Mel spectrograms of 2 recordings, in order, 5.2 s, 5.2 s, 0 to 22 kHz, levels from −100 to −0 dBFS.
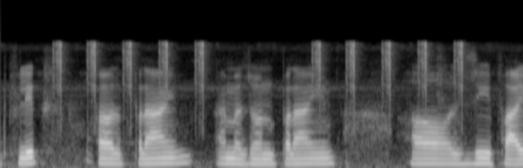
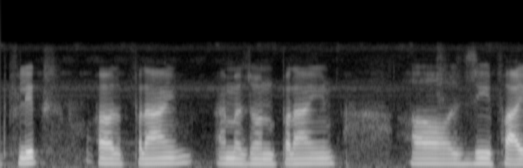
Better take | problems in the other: second | background sound (Camera); 19 dB below the speech

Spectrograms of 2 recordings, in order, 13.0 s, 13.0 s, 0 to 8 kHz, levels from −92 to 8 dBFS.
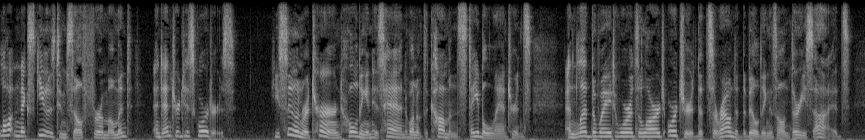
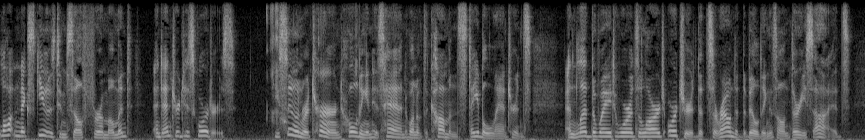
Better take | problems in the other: first | background sound (Chewing, mastication); 13 dB below the speech

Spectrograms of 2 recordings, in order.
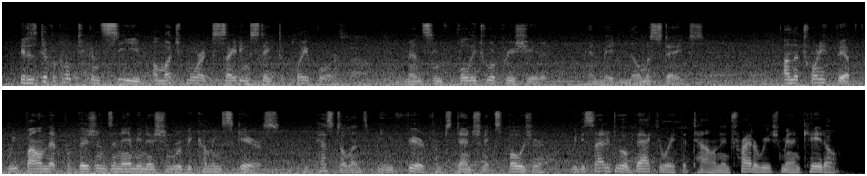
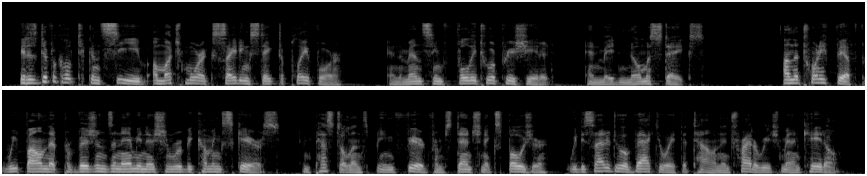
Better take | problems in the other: second | background sound (Subway, metro, underground); 4 dB below the speech

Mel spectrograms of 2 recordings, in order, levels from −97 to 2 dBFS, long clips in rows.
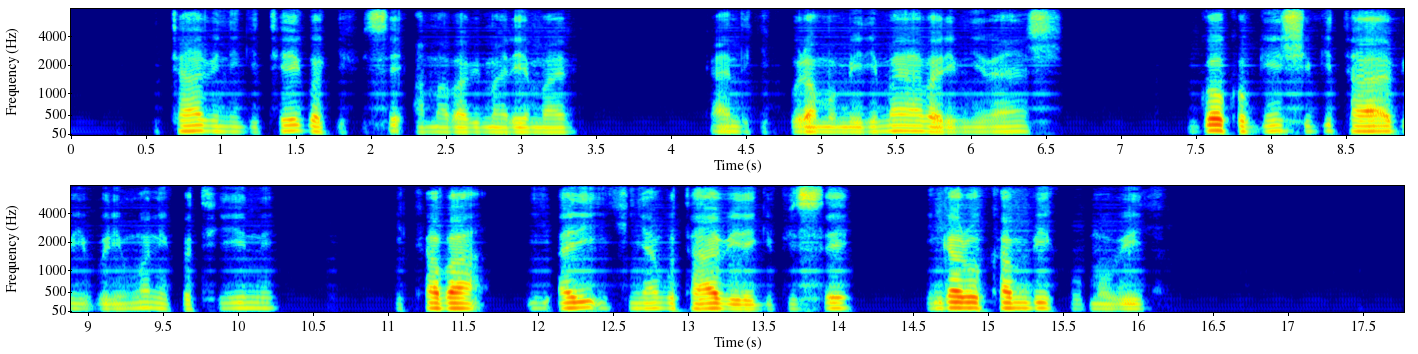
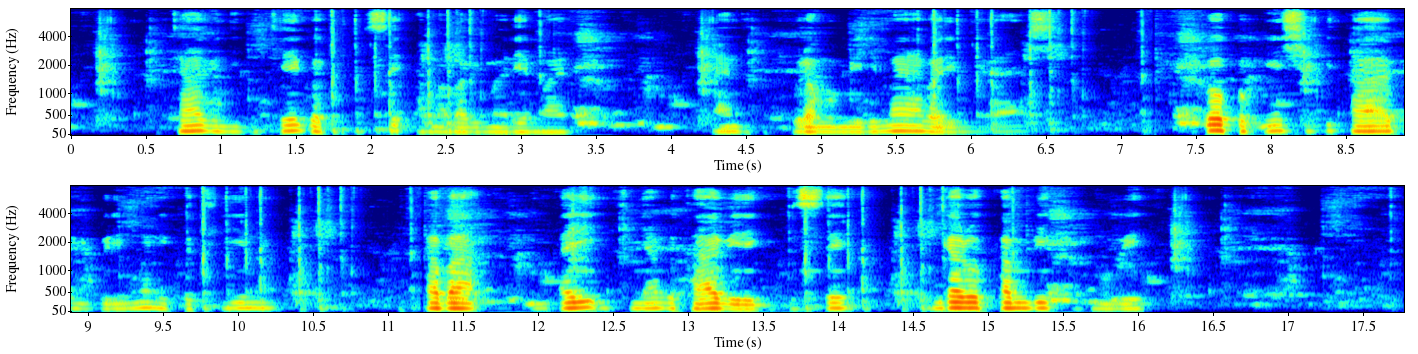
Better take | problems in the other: first | noise reduction (classical method WPE with log-MMSE)

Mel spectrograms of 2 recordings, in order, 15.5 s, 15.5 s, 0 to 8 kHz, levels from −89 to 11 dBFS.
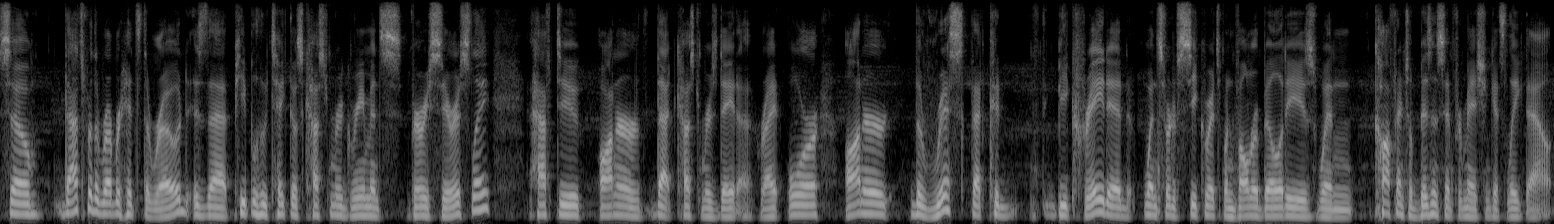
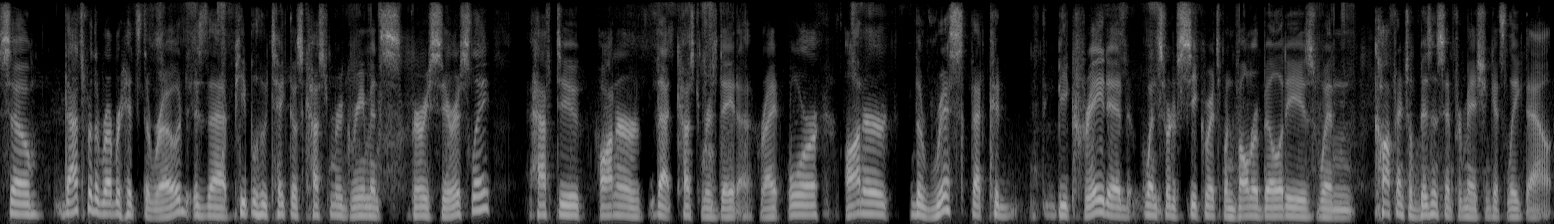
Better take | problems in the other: first | noise reduction (neural mask model Resemble Enhance denoiser)

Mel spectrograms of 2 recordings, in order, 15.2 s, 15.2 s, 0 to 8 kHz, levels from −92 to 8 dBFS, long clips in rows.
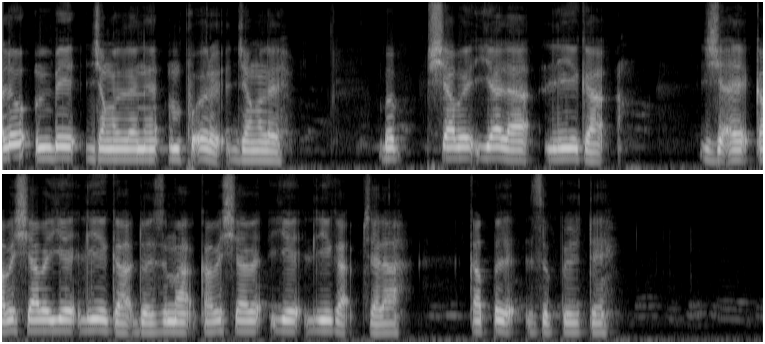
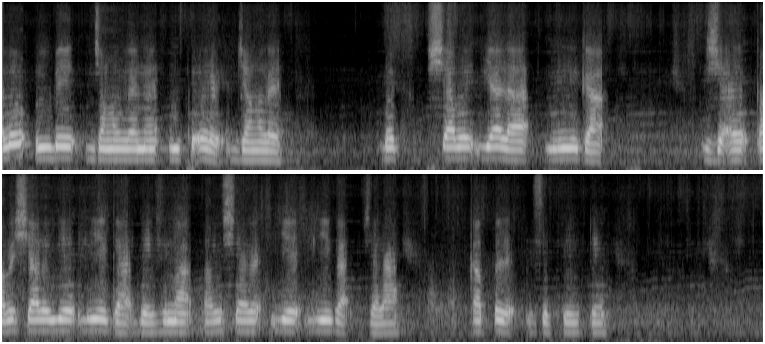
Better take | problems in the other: first | noise reduction (neural separator model SepFormer DNS4)

